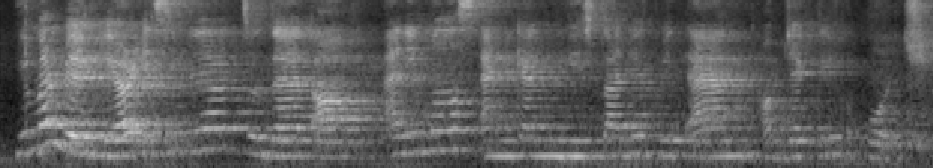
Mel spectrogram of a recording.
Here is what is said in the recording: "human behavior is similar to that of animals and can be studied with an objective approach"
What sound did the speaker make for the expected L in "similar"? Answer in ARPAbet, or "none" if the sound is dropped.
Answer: none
